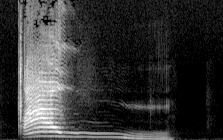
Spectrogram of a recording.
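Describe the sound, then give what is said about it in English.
A single drawn-out meow from Cringer, a cat recorded with a microphone a few inches away: loud, starting bright and harsh, then sliding down in pitch into a low, moaning tail over about a second and a half. “The cat quickly got used to having a microphone a few inches away”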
